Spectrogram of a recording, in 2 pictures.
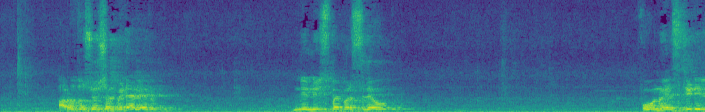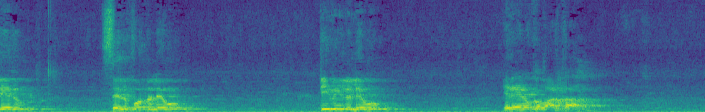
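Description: A man gives a loud, impassioned speech through a microphone and loudspeakers, in short bursts with pauses.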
